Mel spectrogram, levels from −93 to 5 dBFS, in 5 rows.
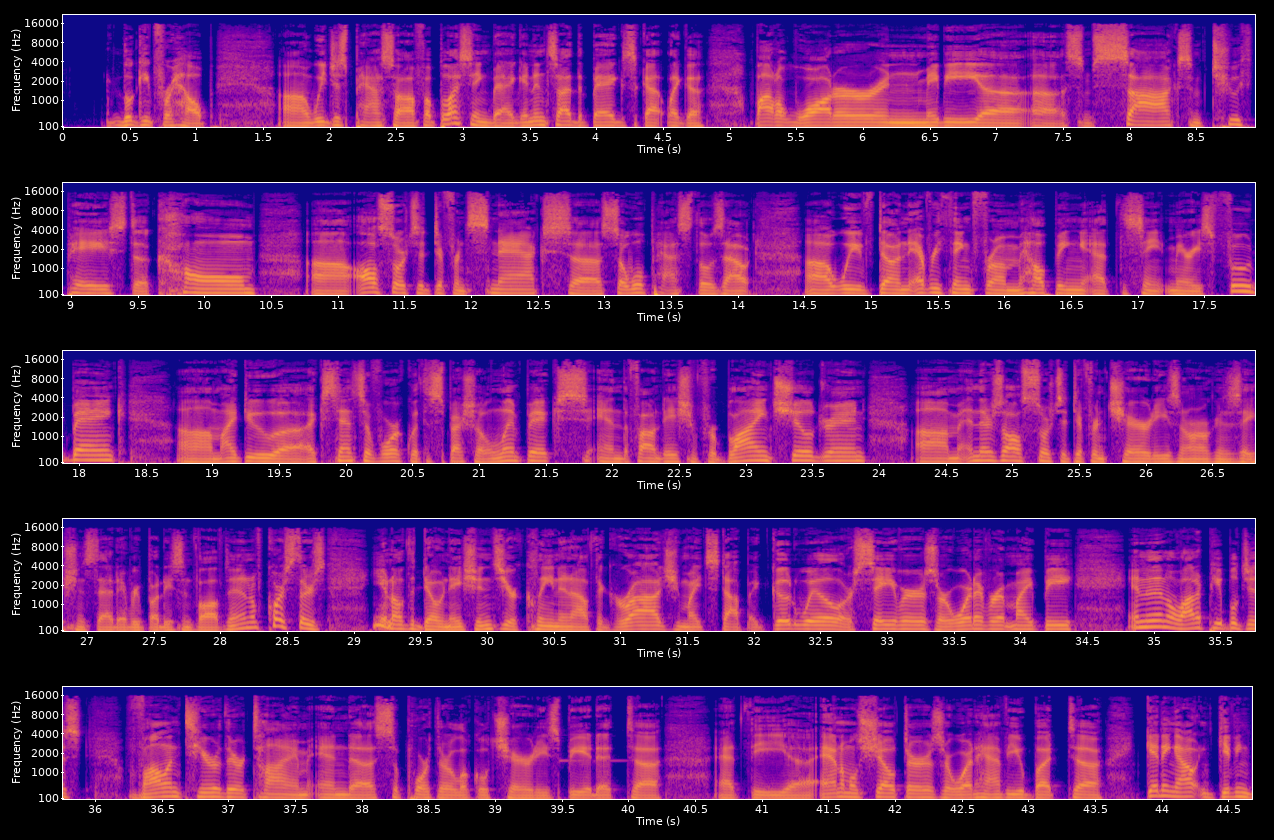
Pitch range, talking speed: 110-145 Hz, 195 wpm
